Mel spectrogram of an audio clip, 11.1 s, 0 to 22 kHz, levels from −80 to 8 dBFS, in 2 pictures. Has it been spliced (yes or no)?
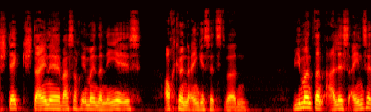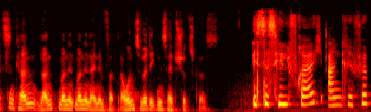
yes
